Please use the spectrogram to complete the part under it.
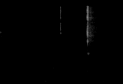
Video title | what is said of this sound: Memorial Day Weekend! - Lefty Live! | So now it sounds like a good knife. I hate when knives have rattly sounds.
